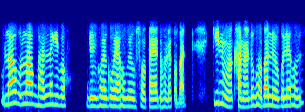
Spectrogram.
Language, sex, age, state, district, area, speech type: Assamese, female, 18-30, Assam, Charaideo, rural, conversation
